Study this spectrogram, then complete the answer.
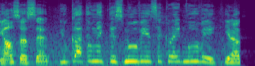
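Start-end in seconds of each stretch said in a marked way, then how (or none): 0.8-2.9 put-on Serbian accent in English. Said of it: "He said it in that accent".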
